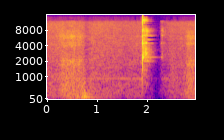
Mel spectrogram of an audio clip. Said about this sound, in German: nur mal so ein Geräusch faken, als würde ich mit mir selbst anstoßen. Das war jetzt mein Wasserglas gegen das Whiskyglas.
